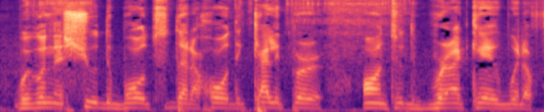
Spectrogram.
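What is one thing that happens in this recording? A metal brake caliper clinks against the disc.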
